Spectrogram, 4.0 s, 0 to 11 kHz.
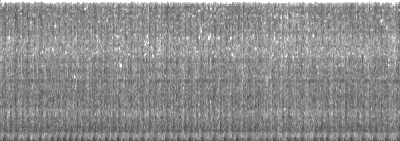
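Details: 2005 Honda CRF150F, a former no-start that then ran high without idling (a carb issue), after valve adjustment and carburetor tune-up: even single-cylinder thump at about three beats a second, no misses or clatter, running smoothly and steadily.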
